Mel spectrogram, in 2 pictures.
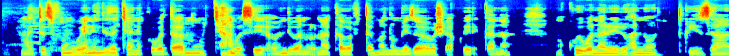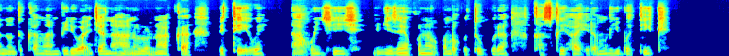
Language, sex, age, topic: Kinyarwanda, female, 18-24, finance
